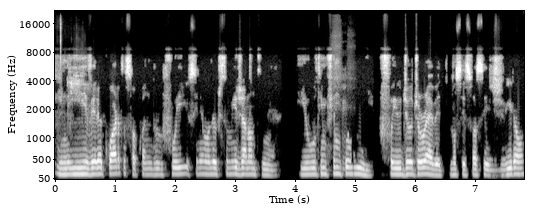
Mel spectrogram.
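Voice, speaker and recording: This man's voice is fairly high in pitch. His intonation is flat and monotone. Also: moderate pace. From Portugal, Lisbon. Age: 20s. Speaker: photographer. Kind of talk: casual chat.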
